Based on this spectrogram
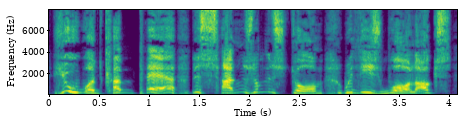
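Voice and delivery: booming mocking challenge. A narrator's reading. Russ mocking Lorgar's comparison, booming with riotous amusement. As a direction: boom it out like a laughing giant. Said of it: "Russ threw back his head and laughed".

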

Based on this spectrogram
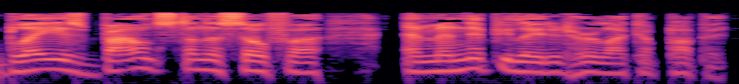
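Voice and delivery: plain reading voice

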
